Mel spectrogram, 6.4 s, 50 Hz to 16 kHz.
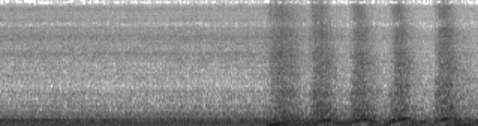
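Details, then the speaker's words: Holden VK Commodore Brock tribute 5.0 V8 on first cold start after electrical fixes; loud raw idle rumble and harsh unmuffled revs, no exhaust fitted behind the cat, probably exiting at the cat; missing exhaust. "I even blew the plastic off the back of the car and there's no exhaust back there uh I think we're exiting out here out of the cat"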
